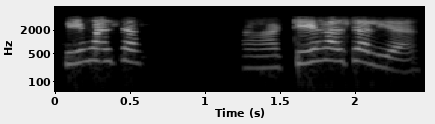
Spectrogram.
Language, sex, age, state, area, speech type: Maithili, female, 45-60, Bihar, urban, conversation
